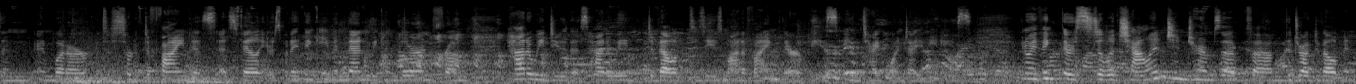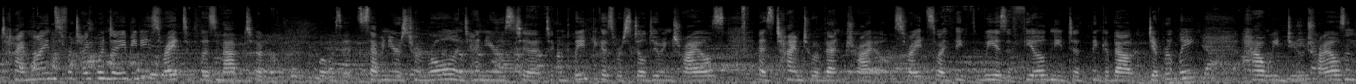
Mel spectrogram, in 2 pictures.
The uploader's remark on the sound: recorded during the ADA 2023 Conference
